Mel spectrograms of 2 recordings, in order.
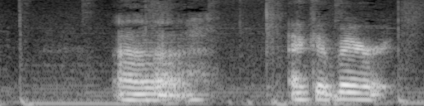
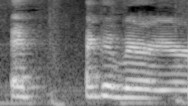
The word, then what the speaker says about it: Echeveria: And they're actually named after a Mexican botanist artist, Echeveria, or Echeveria, or Echeveria, whichever way you prefer to pronounce them. I've always pronounced them Echeverias, but I've heard many people pronounce them as Echeverias.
